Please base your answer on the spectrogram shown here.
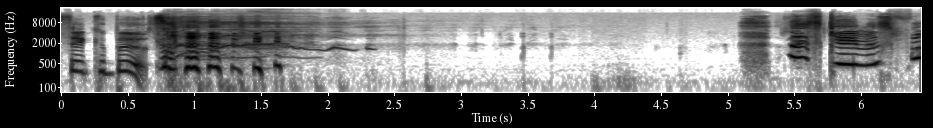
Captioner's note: laughing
